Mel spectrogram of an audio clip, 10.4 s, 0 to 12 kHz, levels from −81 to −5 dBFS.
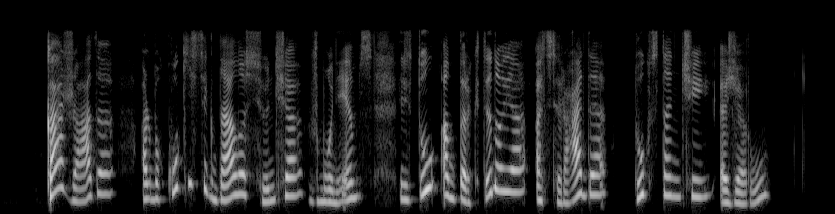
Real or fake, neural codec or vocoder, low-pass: real; none; 7.2 kHz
